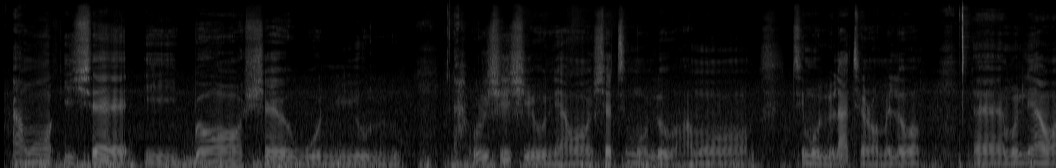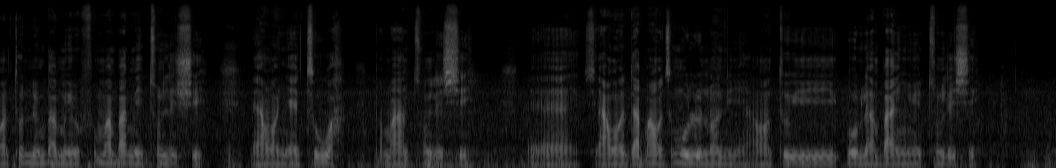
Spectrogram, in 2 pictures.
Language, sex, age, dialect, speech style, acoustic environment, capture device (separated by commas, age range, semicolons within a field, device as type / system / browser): Yoruba, male, 25-34, Nigeria - Lagos Yoruba, relaxed, appliances, mobile / Linux / Chrome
